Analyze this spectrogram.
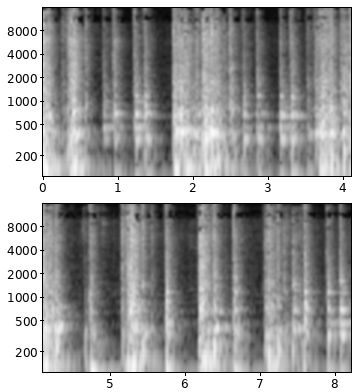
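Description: A group of djembe hand drums played together: sharp slaps mixed with deep bass strokes. The playing is busy at first, then settles into a strong low stroke about once a second with lighter hits between.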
